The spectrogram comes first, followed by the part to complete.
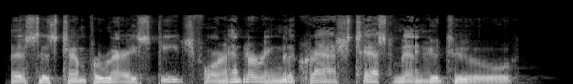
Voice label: menu crashtest type, Voice Over; Volvo Drive For Life

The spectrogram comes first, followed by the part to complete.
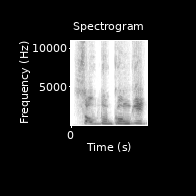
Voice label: under fire, cantonese, male; XBOX; enemy

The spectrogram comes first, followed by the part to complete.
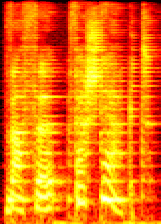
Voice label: HUD weapon augmented, german

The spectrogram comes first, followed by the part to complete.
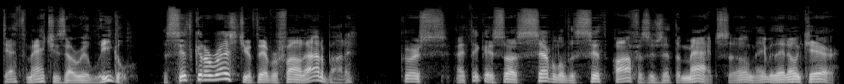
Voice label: male

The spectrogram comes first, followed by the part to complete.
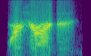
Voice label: suspicious; XBOX; worker

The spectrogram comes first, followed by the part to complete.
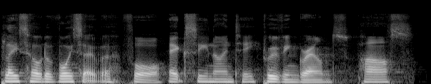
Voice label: congrats, VoiceOver; Volvo Drive For Life

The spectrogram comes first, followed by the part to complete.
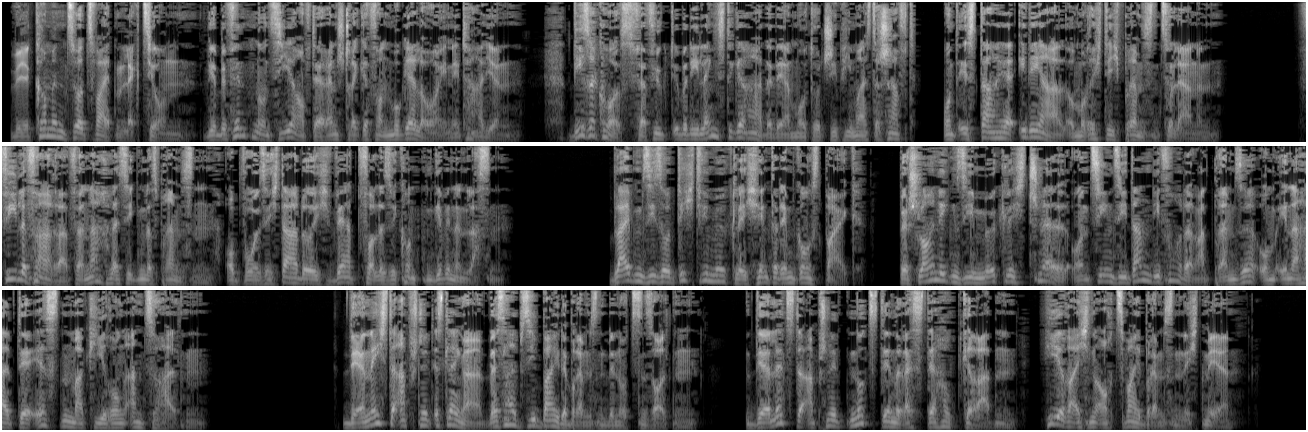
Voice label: braking german; MotoGP 3

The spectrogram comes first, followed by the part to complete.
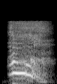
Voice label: woman attack; Pirates Of The Caribbean; DUEL

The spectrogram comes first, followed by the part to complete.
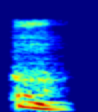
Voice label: pushed, rebel

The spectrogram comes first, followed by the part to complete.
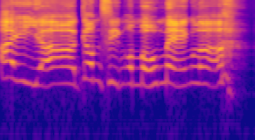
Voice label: my god, male; XBOX; civ

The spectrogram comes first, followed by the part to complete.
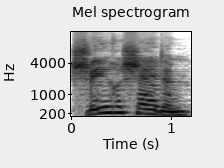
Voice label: DAMAGE CRITICAL, german

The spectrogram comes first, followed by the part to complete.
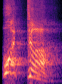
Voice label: mobster alert; Max Payne

